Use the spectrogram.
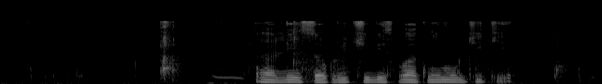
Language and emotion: Russian, neutral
